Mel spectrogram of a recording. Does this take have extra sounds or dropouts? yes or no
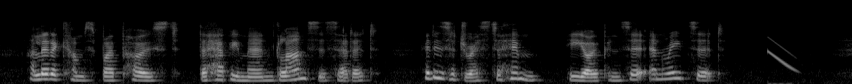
yes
